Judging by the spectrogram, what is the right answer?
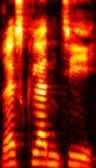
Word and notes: resclantir: resclanti; Provençal

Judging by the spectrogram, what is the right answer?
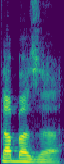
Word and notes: tabasar: provençal; tabasa

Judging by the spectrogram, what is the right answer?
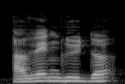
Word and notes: avenguda: avengudo; Provençal

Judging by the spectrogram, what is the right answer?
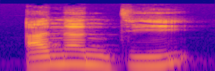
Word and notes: anantir: ananti

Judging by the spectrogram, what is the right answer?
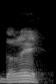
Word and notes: dre: Provençal

